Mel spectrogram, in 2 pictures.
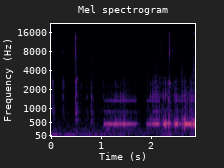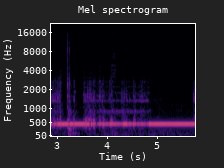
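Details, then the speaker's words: Loewe Opta Rheinperle 4716W tube radio under restoration, 400 Hz signal injected at the output tube anode: clean steady tone from the speaker amid handling clicks, showing the output transformer passes signal fine. "so here's our audio signal so that tells us that the output generator is doing just fine"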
